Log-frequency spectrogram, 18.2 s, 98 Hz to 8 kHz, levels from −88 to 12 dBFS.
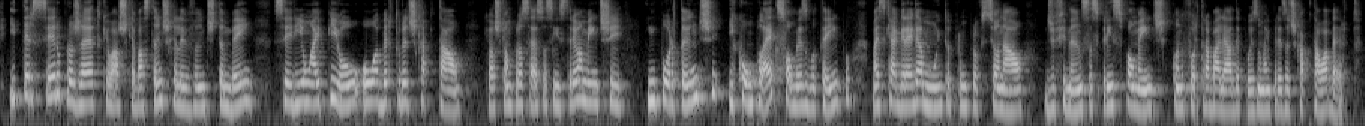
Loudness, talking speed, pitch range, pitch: -20 LUFS, 170 wpm, 190-225 Hz, 205 Hz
